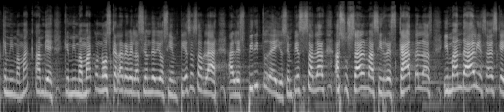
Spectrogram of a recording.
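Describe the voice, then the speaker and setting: A young man preaching to a youth service, fervent, swinging from loud exhortation to a soft prayerful appeal. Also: very high voice. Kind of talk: sermon with altar call. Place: church hall. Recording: reverberant church hall with music. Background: soft instrumental music.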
